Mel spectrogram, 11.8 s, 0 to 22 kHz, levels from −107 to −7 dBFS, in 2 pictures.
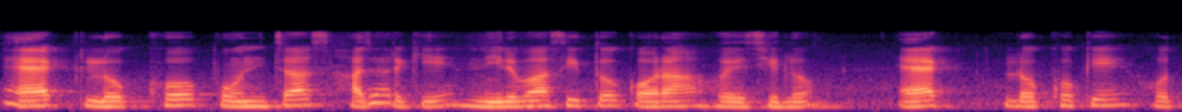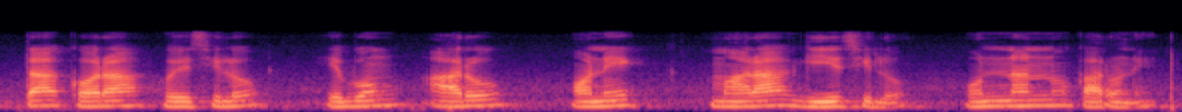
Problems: none marked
